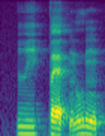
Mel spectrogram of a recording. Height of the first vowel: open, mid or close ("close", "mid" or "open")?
close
